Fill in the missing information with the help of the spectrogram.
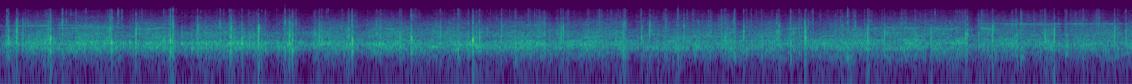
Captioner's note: audience applauding and cheering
